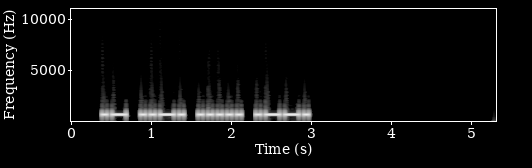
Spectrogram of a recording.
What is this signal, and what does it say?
Morse code, heard as a keyed tone, about 20 wpm, 700 Hz. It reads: AF5P
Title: K1USN SST QSO Practice - 20wpm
